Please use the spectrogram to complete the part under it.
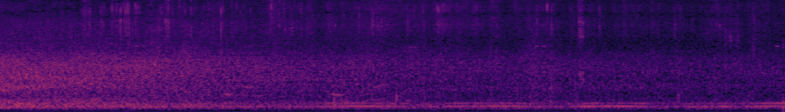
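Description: Footsteps crunch softly on bark chips.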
